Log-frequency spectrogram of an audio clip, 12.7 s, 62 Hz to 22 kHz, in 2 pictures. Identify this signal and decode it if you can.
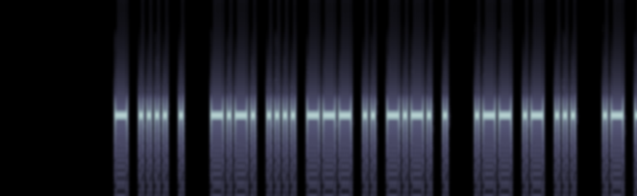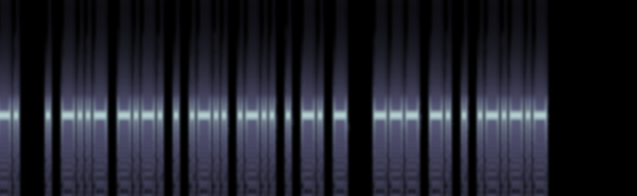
Morse code, heard as a keyed tone, about 30 wpm, 700 Hz. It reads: THE CHOICE WAS AN EXCELLENT ONE.
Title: Sentences from Top 1000 Words - Review Part 6 - 30wpm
